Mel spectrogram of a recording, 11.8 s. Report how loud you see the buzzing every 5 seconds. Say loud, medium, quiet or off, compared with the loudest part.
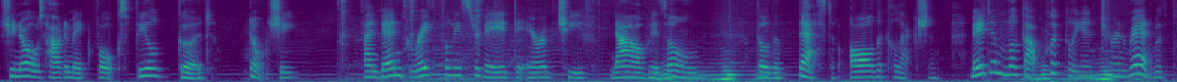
quiet, loud, loud.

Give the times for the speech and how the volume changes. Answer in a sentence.
You can hear the speech from 0.0 to 11.7 s, at a steady volume.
